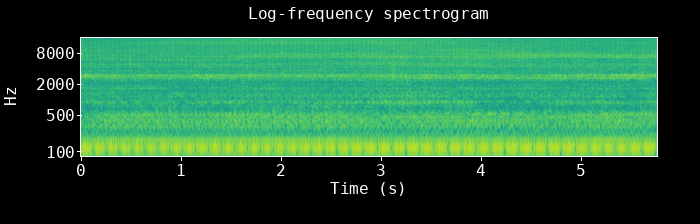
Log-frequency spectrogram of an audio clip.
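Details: Hegner Multicut 2S scroll saw cutting wood after the blade protector was moved back to stop a rattle: a fast, even buzzing pulse over a steady low hum with no rattle or knock; the saw is cutting smoothly and normally.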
